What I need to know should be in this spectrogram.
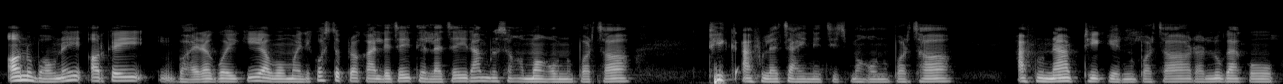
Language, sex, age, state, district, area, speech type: Nepali, female, 45-60, West Bengal, Darjeeling, rural, spontaneous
